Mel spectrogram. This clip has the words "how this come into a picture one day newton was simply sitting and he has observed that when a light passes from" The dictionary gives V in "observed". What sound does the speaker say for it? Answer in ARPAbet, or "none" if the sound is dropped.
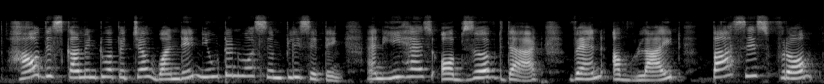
V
